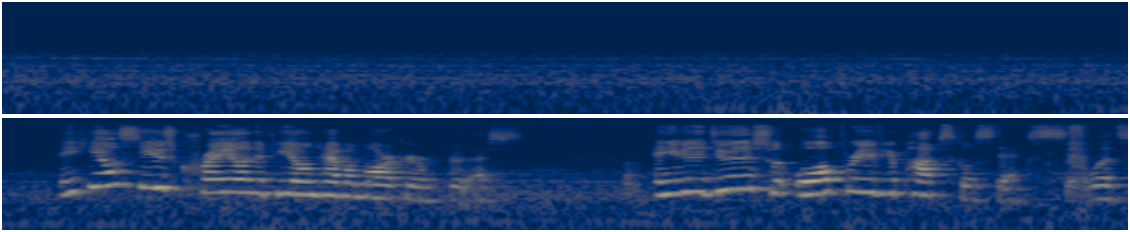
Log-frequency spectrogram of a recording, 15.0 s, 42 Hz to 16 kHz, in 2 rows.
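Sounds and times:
marker scratching on wood: 0.0s - 4.7s, 5.3s - 8.1s.

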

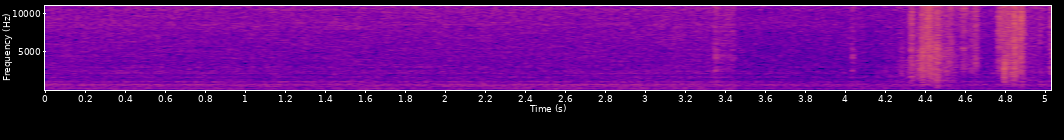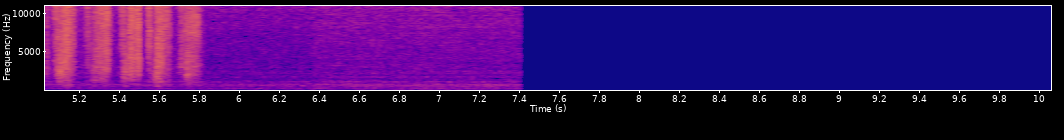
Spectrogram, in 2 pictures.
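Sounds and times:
book pages rustling: 4.3s - 5.8s.

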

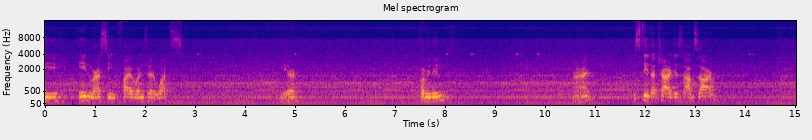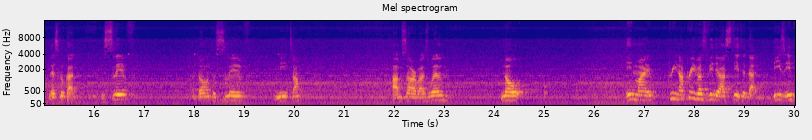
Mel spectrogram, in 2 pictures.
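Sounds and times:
petrol generator drone: 0.0s - 30.0s.

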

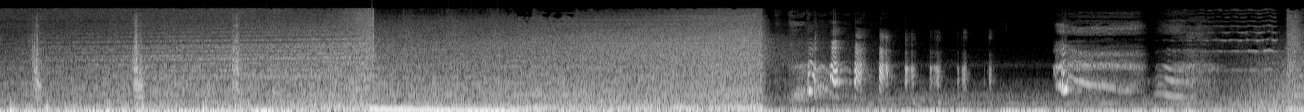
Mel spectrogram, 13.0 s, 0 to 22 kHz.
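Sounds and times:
cinematic sound effects with low hum: 0.0s - 7.9s
woman laughing: 7.9s - 12.2s.

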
